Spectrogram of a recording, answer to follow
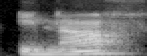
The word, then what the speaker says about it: enough: gimana enough enough enough nah GH ini u GH ini dibaca AF jadi kayak gitu ya Eh enough CF kayak gitu oke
